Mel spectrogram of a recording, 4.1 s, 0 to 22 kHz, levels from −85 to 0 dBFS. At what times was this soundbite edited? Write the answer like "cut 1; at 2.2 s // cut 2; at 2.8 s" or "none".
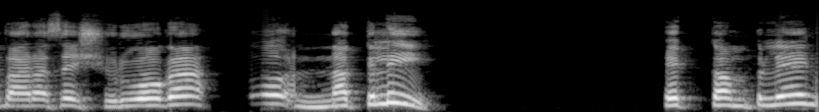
cut 1; at 1.4 s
